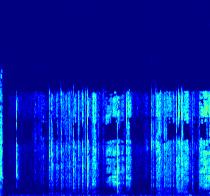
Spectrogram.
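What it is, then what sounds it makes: Soap bar scraped with a knife. A solid, oval, palm-sized light blue soap bar with a ridged edge is held in the hand and scraped and crumbled with a knife blade, its flakes falling onto a wooden surface. The sound is a quiet run of dry, bright, crisp scratches and crumbling crackles in quick irregular bursts. Each one is short, with almost no ring.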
